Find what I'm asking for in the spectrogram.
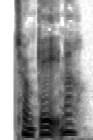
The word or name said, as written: tonganer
